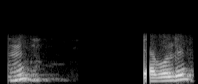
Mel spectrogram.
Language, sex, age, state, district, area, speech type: Hindi, male, 45-60, Rajasthan, Jodhpur, urban, conversation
